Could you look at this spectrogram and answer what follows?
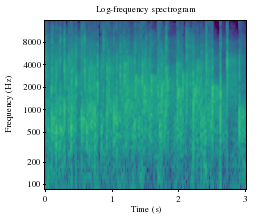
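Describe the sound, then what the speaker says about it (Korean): Audience applause after a teacher's presentation at a digital learning festival, a dense, even wash of clapping that continues steadily throughout at moderate loudness. "김명찬 선생님께 다시 한번 박수 부탁드립니다"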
